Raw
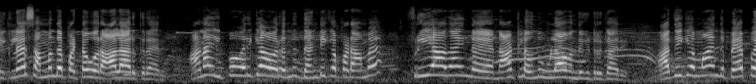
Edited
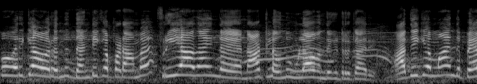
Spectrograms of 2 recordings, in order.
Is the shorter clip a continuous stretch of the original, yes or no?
no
